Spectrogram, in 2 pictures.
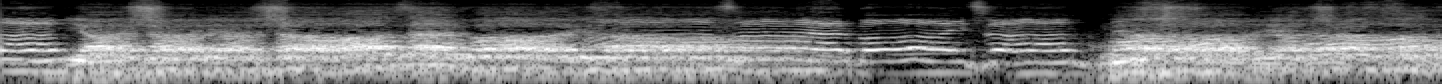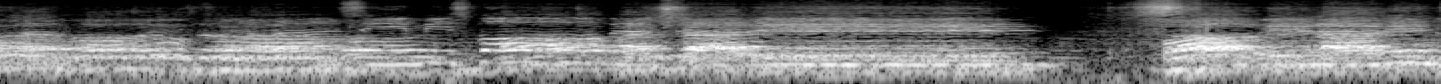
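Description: A crowd of men singing together in unison, the song broken by a short pause about four and a half seconds in and a brief drop near the end.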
